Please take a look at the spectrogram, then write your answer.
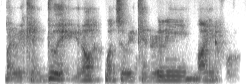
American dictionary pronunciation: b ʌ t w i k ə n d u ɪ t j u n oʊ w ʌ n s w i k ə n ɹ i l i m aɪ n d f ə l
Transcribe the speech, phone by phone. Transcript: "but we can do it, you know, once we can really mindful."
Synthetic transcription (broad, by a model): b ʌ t w i k ə n d u ɪ t j u n oʊ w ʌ n s w i k ə n ɹ i l i m aɪ n d f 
